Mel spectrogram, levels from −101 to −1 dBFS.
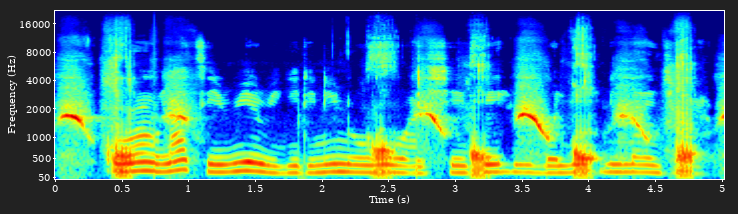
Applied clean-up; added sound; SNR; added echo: neural mask model Resemble Enhance denoiser.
